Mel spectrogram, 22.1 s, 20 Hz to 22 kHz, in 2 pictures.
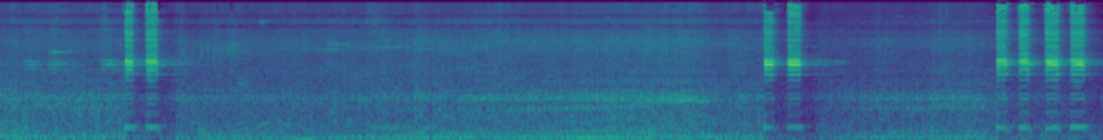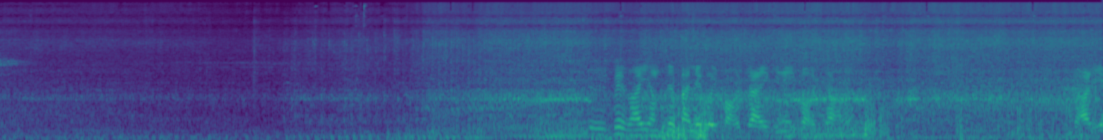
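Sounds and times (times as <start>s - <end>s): motorcycle riding in traffic: 0.0s - 22.0s
vehicle horn tooting: 0.1s - 1.9s, 7.6s - 8.6s, 10.0s - 11.3s.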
